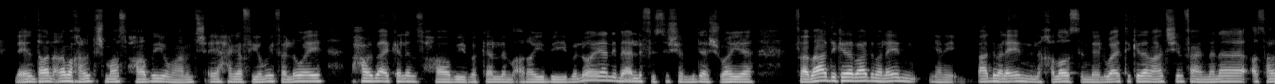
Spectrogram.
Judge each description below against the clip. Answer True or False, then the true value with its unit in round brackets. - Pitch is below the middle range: True (130 Hz)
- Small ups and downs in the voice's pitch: False (3.0 semitones)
